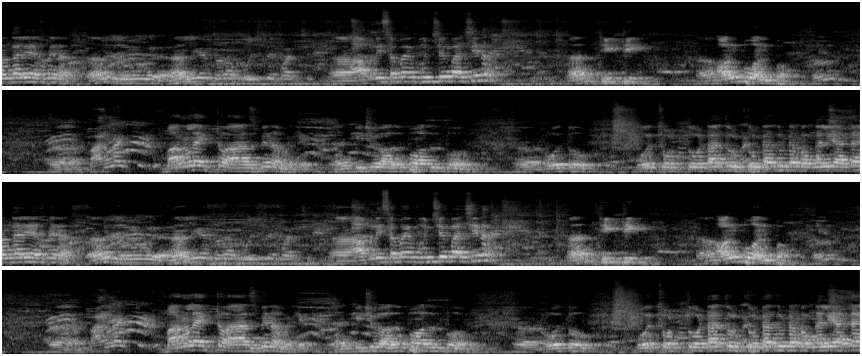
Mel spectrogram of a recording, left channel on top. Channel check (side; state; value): both; normal; correlation 0.53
